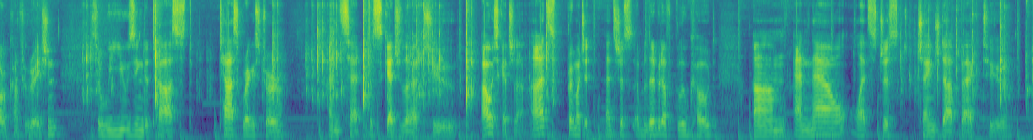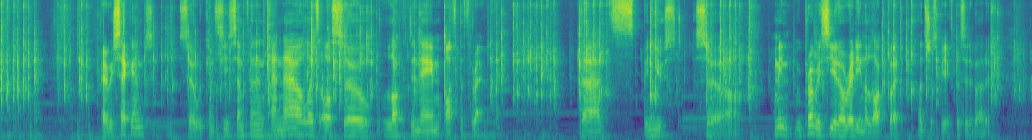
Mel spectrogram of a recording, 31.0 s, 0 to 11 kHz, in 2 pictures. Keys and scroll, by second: 7.9 super+s, 14.7-16.4 typing, 20.7 shift+9, 21.9 shift+0, 22.9 shift+t, 28.4 alt+Left, 29.1 alt+Right, 30.1 shift+4.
